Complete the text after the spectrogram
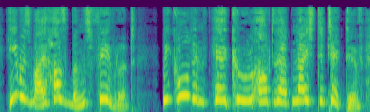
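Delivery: put-on thin, very high old-woman voice; elderly shopkeeper, thin and high; Missus Bodega. A narrator's reading. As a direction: introduce yourself in a birdlike high pitch. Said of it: "Her voice was thin and high-pitched".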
